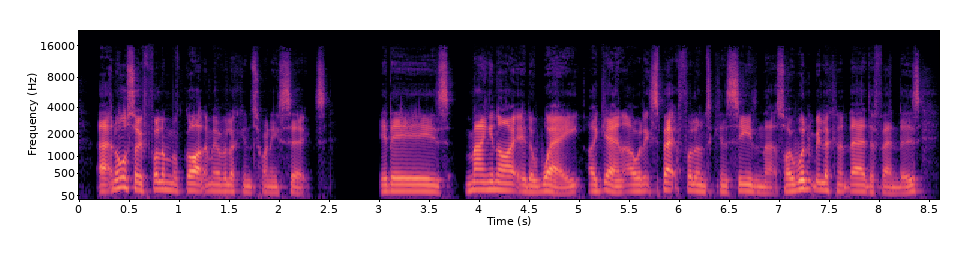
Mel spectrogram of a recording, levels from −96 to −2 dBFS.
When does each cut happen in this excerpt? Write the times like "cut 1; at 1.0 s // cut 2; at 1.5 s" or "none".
none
